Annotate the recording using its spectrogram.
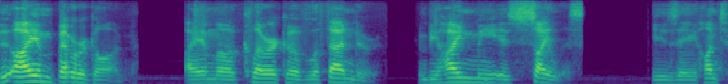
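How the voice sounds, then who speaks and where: Using a put-on character voice, a man at medium pitch and moderate pace takes long, frequent pauses, with ordinary pitch variation. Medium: actual play.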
